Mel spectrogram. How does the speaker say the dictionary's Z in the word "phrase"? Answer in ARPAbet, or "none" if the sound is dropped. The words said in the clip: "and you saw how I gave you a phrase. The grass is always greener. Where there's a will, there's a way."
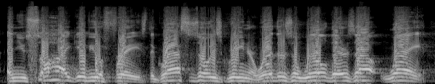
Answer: Z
